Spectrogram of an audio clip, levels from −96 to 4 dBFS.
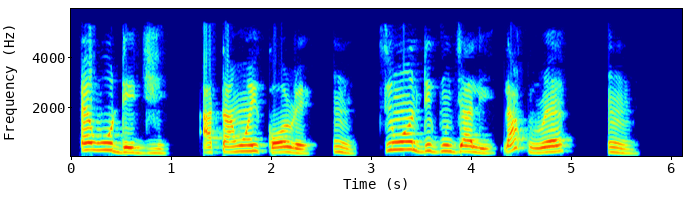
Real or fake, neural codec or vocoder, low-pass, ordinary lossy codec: real; none; 5.4 kHz; MP3, 48 kbps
